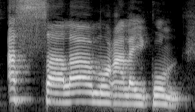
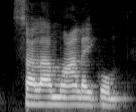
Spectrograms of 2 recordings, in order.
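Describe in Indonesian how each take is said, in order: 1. Salam ini dimulai dengan bunyi 'as' yang lengkap. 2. Salam ini dimulai tanpa bunyi 'as'. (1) "Harus menggunakan alif lam ta'rif. Jadi harus assalamualaikum" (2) "dia hanya mengatakan assalamualaikum, ... tidak sah salamnya"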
